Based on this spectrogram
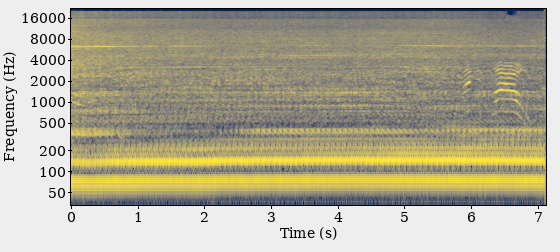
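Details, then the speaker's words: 2023 BMW M3 rebuilt from a wreck, with a newly installed KLM Race big turbo kit and a near-straight-pipe exhaust, at its first start: a strong, steady low rumble with a loud open-exhaust bark and an even beat, no misses or knocks, a clean, healthy idle. "That sounds good. It sounds so good. Even though the exhaust is not, it's basically straight pipe right now, dude."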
